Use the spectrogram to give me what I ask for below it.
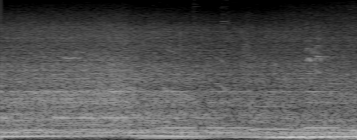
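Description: A car driving off and racing up a lane, heard as a continuous low engine rumble with broad road noise that holds steady and swells slightly toward the end.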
